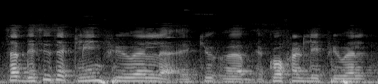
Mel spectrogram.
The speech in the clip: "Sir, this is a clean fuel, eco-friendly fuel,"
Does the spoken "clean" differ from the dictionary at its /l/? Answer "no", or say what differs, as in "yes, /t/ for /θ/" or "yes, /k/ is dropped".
no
